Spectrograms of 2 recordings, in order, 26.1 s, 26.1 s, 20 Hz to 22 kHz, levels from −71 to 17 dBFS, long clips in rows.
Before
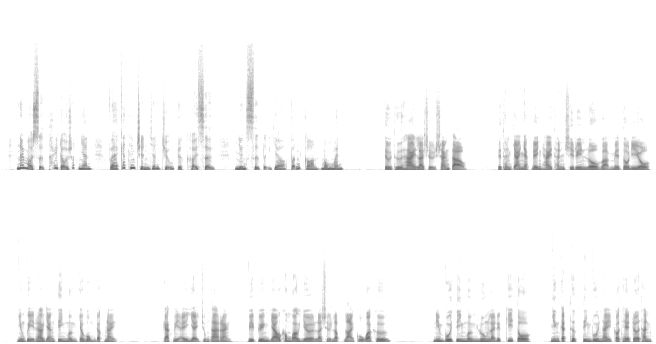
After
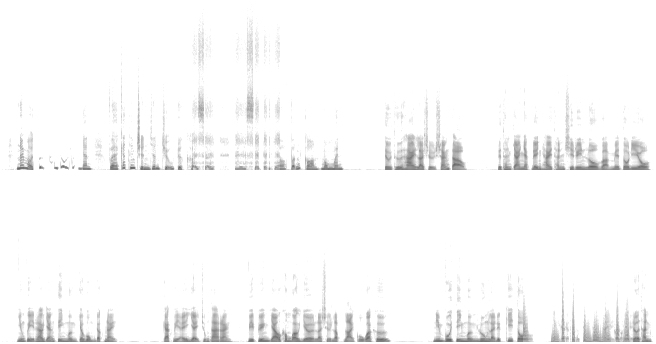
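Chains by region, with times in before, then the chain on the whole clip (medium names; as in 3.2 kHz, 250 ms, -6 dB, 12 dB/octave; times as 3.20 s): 0.61–1.61 s: formants replaced by sine waves + Butterworth band-pass 680 Hz, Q 0.81
3.80–5.55 s: block-companded coder 3-bit + rippled EQ curve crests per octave 1, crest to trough 16 dB + level held to a coarse grid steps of 19 dB
23.45–25.66 s: tone controls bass -6 dB, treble -15 dB + delay 86 ms -19 dB + transformer saturation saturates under 3.2 kHz
whole clip: none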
